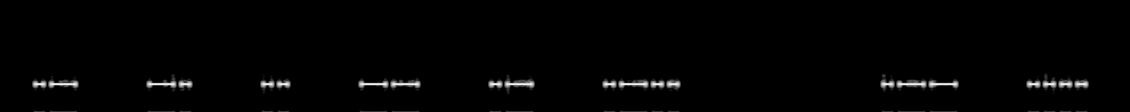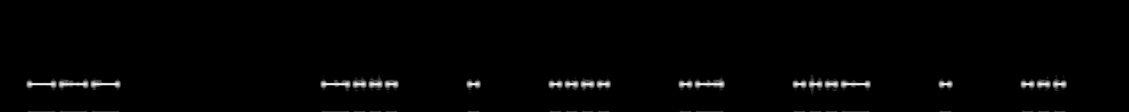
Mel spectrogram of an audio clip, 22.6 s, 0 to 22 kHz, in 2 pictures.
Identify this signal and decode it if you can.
Morse code, heard as a keyed tone, about 15 wpm, spaced as for 8 wpm, 1000 Hz. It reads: ANIMAL WHO BEHAVES
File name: qotdfiles / 8wpm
